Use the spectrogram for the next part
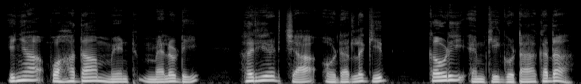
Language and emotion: Santali, neutral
